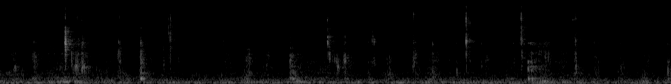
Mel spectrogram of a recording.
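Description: A person chewing a mouthful of chicken liver taco: faint, irregular clicks and small crunches of chewing.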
